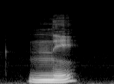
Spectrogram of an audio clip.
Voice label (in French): "nez", francais; Mots francais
